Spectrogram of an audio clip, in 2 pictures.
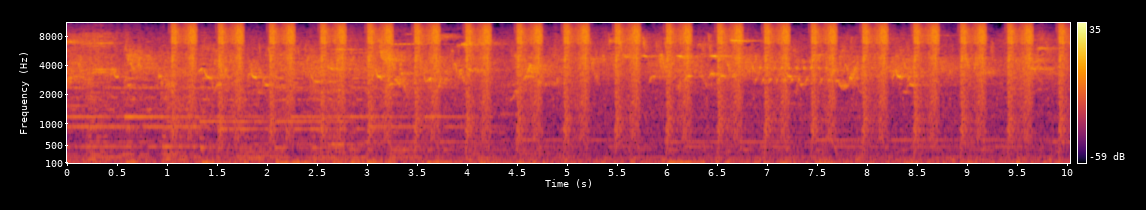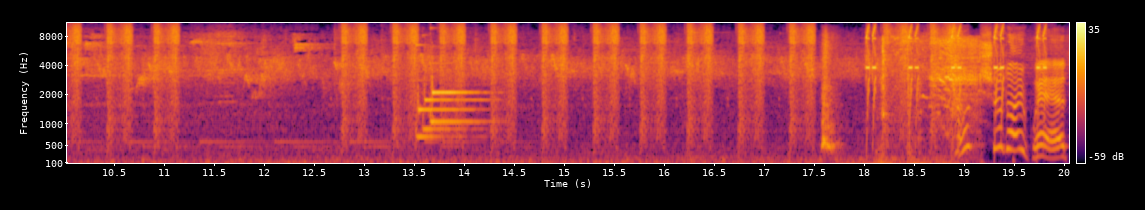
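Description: Footsteps tap quickly and steadily.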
